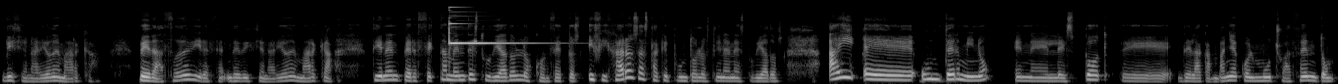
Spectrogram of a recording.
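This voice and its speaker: A woman teaching copywriting in a video lesson, speaking straight to the viewer with a lively, chatty manner and frequent fillers. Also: on the low side, moderate pace, noisy background. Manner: lively, addresses viewer directly, many fillers.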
